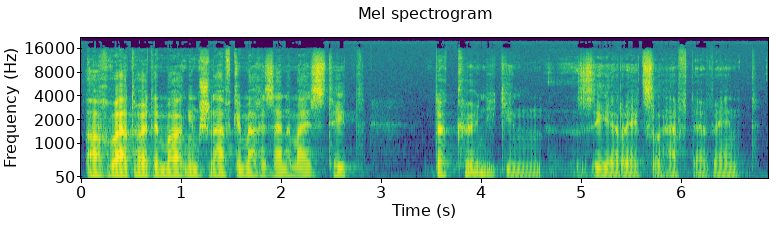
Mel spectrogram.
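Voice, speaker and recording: An actor playing a grave, loyal older count, deliberate and deferential, in a formal 1950s radio drama style. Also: male voice, fairly low pitch, creaky. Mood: confiding, concerned. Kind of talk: classical German radio drama acting, 1950s.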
